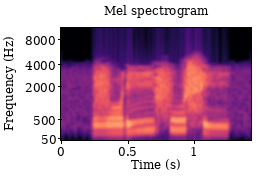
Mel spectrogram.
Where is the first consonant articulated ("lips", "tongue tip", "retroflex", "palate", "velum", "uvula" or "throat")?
lips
